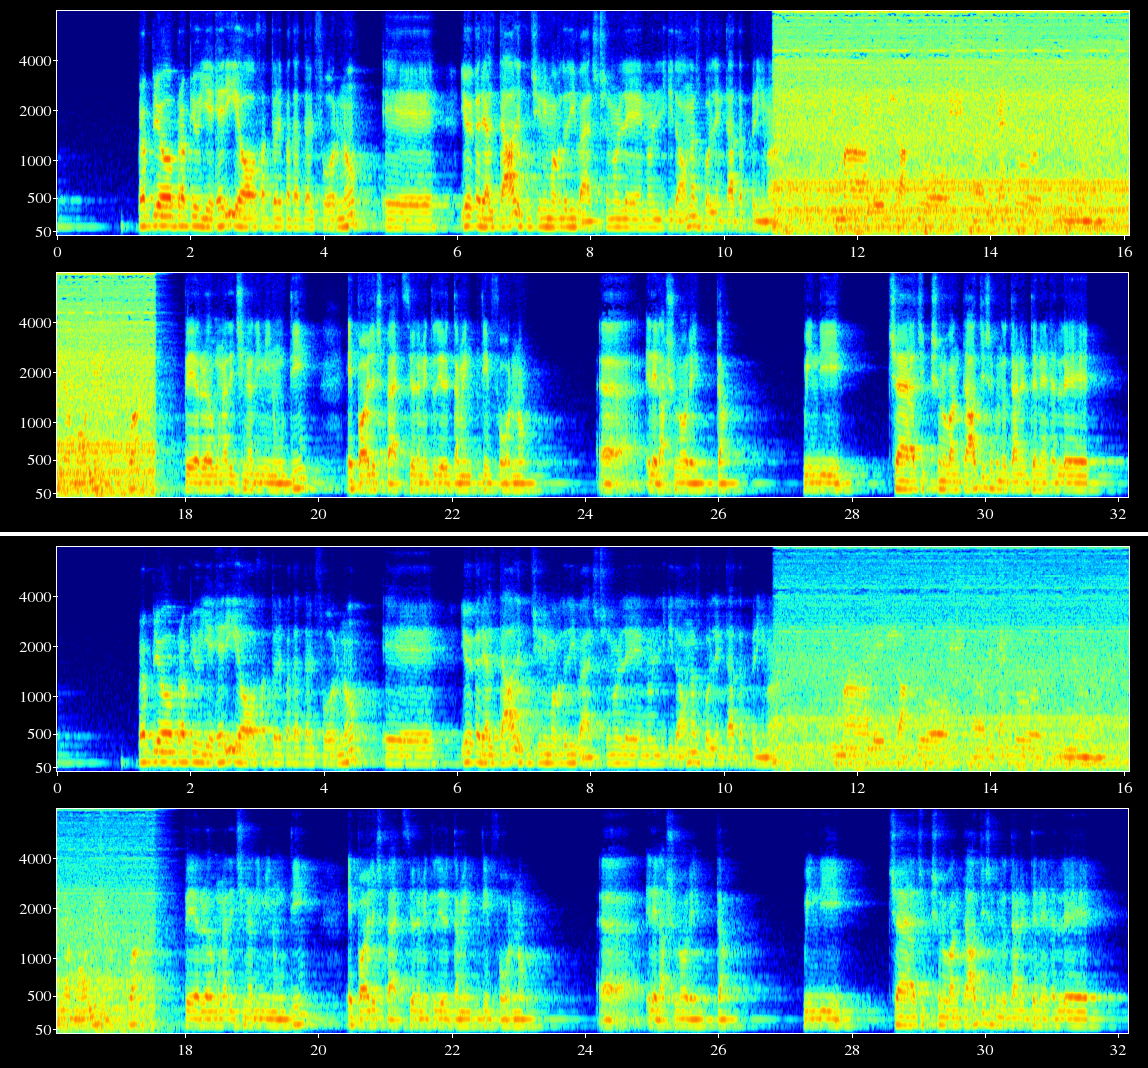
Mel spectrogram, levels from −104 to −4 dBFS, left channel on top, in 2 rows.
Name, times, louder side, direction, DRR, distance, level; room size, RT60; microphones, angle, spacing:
voice 1, 1.2-4.6 4.9-5.7 6.1-10.9 11.6-17.5 18.0-19.9 20.4-23.3 24.2-26.3 27.3-28.0 28.6-31.5, left 3 dB, 35° left, 0.6 m, -30 dB
sound 1, 10.7-17.6, left 10 dB, 75° left, 0.3 m, -28 dB
16.0 x 13.0 x 5.6 m
head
